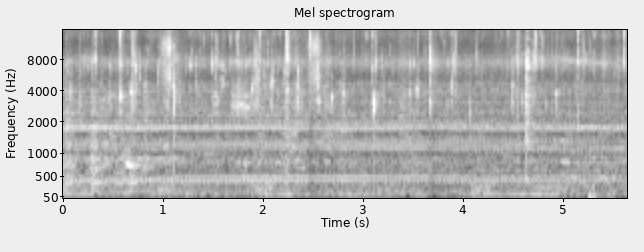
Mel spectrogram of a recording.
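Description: A chicken leg piece shallow-frying in a little oil in a non-stick pan: a steady sizzle with frequent small crackling pops, over a faint steady hum.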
